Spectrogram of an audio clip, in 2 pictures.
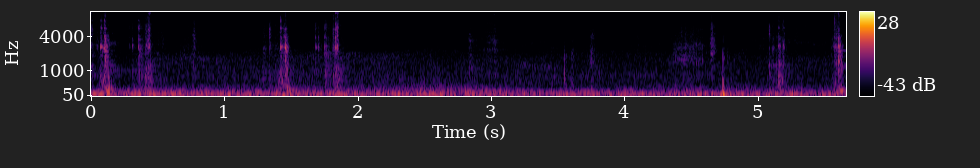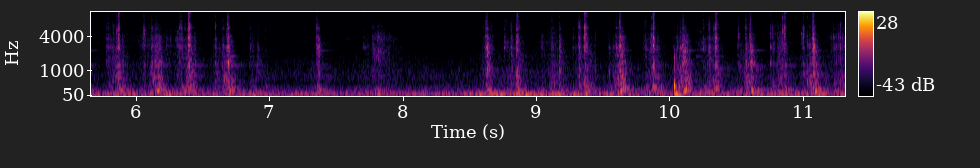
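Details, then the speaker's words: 2004 Toyota Sienna drive shaft, wheel turned by hand, engine off; irregular sharp clicks and clunks with lots of play, grease gone and dry, causing vibration above 60 km/h and on acceleration. Worn dry CV joint, needs replacement. "you see that noise, and it's a lot of playing, a lot of vibration, makes a lot of noise too. And this one has to be replaced. All the grease is gone and it's very dry."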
